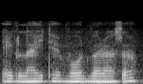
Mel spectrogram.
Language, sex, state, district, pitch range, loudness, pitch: Hindi, male, Tripura, Dhalai, 130-140 Hz, -13 LUFS, 135 Hz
